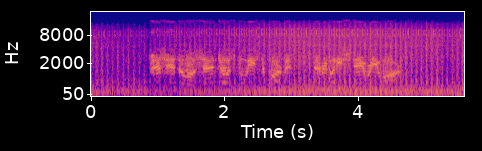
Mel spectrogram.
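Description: A man calls out orders through a loudspeaker.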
